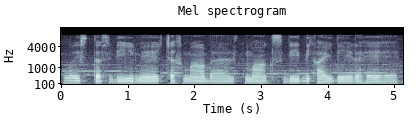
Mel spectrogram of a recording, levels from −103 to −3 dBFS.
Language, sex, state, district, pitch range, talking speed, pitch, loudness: Hindi, male, Uttar Pradesh, Saharanpur, 95-105 Hz, 140 wpm, 100 Hz, -19 LUFS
